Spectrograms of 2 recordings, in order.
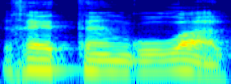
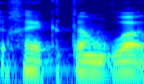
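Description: First: Rectangular as he-tan-gu-LAR, no k sound; silent C. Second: Rectangular as hek-tan-gu-LA, k sounded; wrongly sounded C. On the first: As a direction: drop the C from Portuguese rectangular. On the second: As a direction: say the k in Portuguese rectangular, quickly. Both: Shown as a demonstration. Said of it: "we don't pronounce the C".

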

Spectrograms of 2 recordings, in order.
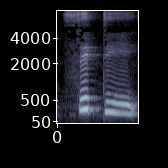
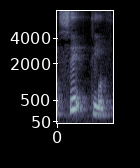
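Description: First: سيتي drawn out slowly in two syllables. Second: Said in the usual way. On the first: Shown as a demonstration. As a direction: pull سيتي apart slowly. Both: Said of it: "يحتوي على مقطعين صوتيين".

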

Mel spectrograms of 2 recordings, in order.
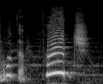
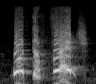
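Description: First: Very high, rising squeak on fridge; startled squeak. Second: Very high, punch on what; high shocked yelp. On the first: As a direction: yelp it out in shock, voice jumping way up. Startled by something in game. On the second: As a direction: hit what hard, way up in the voice. Repeats the startled exclamation. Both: Real, not acted.

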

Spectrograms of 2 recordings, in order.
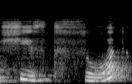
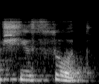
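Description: First: "шістсот" slowly with the written T sounded between the two S sounds; spelling pronunciation. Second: "шістсот" with the T dropped, shis-sot; simplified pronunciation. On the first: Teacher showing pupils the spelling, "шістсот" with T sounded. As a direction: say "шістсот" as written, shist-sot. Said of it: "пишемо шістсот". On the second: Teacher showing pupils the spoken form, "шістсот" without middle T. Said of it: "а вимовляємо шістсот". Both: Shown as a demonstration.

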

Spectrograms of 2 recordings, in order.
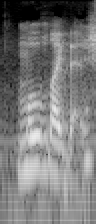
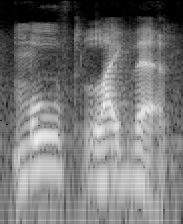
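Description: First: Said in the usual way. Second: Slow emphatic. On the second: Shown as a demonstration.

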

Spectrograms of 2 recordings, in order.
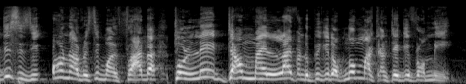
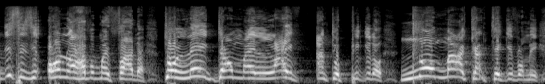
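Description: First: Said in the usual way. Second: Louder, faster declaration; preached louder. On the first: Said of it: "he said (repeated)". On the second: Shown as a demonstration. Preacher repeating Jesus' words to the church, proclaimed louder. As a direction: proclaim it to the back row. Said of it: "he said (repeated, louder)".

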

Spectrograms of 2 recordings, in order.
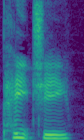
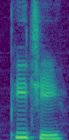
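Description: First: PEACHY with an AY in the first syllable, like "paychee"; slipped accent. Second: Said in the usual way. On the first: Real, not acted. Streamer repeating their own accidental slip, Peachy said as "paychee". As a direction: say Peachy as "PAY-chee". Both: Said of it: "accent came in".

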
